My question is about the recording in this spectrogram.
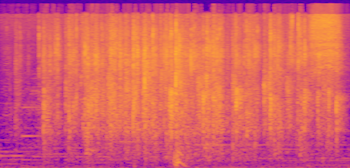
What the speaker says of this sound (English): More applause.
